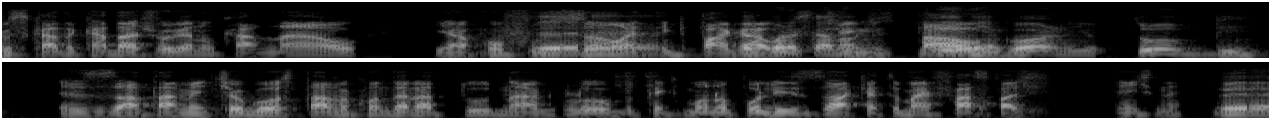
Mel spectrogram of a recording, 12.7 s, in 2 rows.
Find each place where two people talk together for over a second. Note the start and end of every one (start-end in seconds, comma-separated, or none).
2.6-5.0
